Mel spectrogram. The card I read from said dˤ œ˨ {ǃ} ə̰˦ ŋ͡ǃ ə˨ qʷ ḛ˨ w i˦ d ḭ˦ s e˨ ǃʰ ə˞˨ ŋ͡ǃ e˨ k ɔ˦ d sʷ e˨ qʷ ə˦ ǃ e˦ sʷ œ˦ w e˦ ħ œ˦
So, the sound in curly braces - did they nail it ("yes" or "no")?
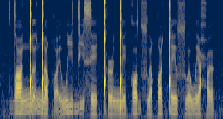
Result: no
